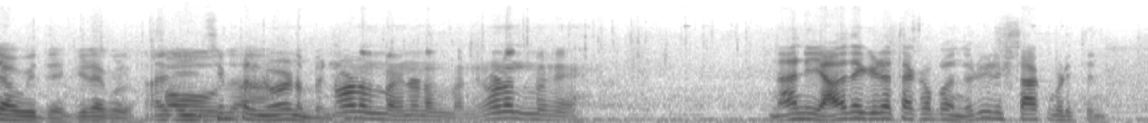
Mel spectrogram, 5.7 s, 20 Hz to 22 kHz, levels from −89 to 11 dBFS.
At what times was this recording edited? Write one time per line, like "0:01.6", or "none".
none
